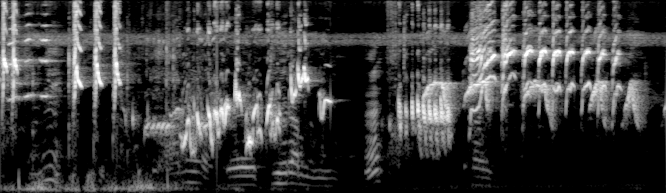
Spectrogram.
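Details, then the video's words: Borneo white-rumped shama song, used to prompt other birds into singing in the morning: bright whistled phrases rising and falling, then a fast run of repeated high sweeping notes after a short pause, with some rough squawky notes early on. "Kicauan Murai Batu Borneo❗Cocok Buat Pancingan Dipagi Hari"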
